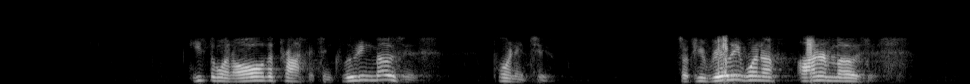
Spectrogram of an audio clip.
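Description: Throughout, the speech carries plainly audible G.729 codec damage, which fits an 8 kbit/s G.729A coder. Nothing above 3.6 kHz survives, within a 150 Hz to 3.4 kHz line band. Unlike plain telephone filtering, the sound is also rough and synthetic, rebuilt from a modelled vocal tract and sparse pulses.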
